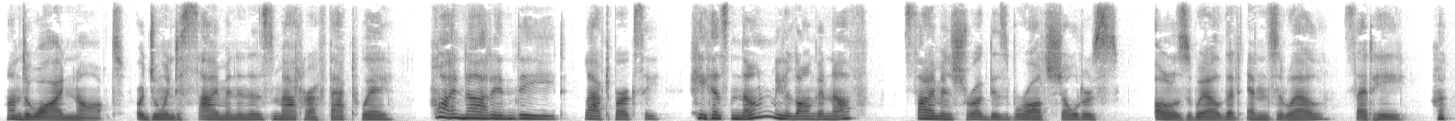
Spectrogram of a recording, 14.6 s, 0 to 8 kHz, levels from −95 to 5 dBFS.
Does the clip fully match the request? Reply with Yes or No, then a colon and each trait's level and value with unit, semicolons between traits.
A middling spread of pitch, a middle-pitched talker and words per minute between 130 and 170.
Yes: average, 3.4 semitones; medium, 155 Hz; average, 150 wpm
